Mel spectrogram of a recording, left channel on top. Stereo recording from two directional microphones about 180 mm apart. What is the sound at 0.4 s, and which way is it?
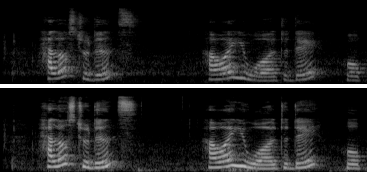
Speech, 60° right (ahead or behind).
